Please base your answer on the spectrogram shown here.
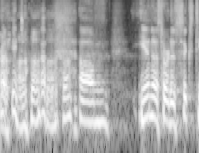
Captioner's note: both laugh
